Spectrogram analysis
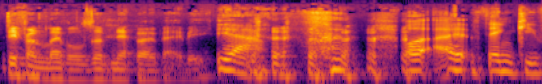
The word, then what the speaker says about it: nepo baby: better um oh God but he didn't he pronounce it nippo baby okay he's not up with the lingos um but the other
